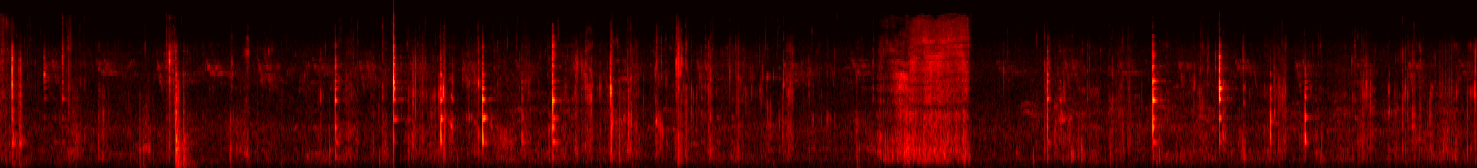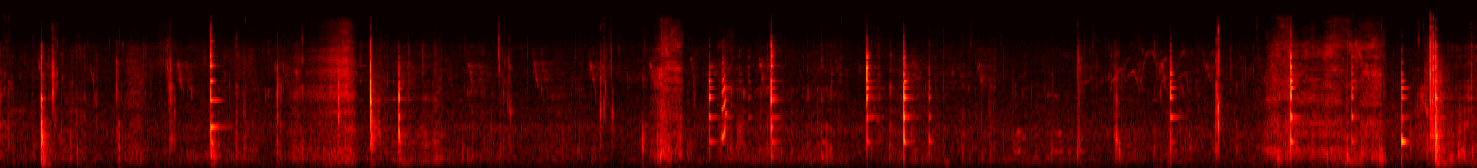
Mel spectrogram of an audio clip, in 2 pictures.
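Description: Close-up eating sounds: chopsticks and a wooden spoon clicking against a plate, with chewing and mouth sounds in between. A few short slurps stand out, the last near the end as the sauce is drunk from the tipped-up plate.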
